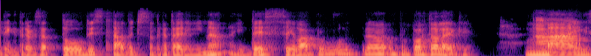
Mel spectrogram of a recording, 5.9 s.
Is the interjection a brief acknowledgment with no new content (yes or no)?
yes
